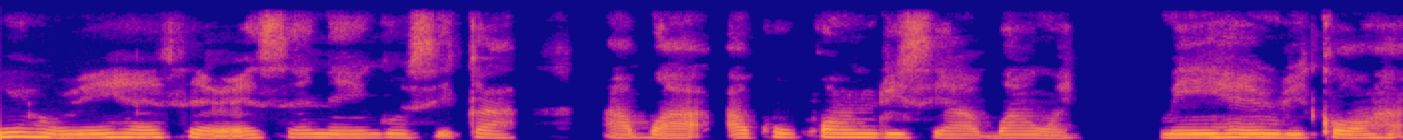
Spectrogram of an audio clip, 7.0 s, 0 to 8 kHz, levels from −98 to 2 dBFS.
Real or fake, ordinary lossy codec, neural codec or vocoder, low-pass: real; none; none; 7.2 kHz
